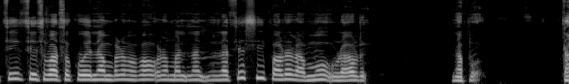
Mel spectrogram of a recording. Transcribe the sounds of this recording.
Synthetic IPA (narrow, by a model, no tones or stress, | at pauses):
tetesoβatokoenambaɾamaβaoʔuɾamaaɾatesipaoɾaɾamoʔuɾaɾe | napo | ta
